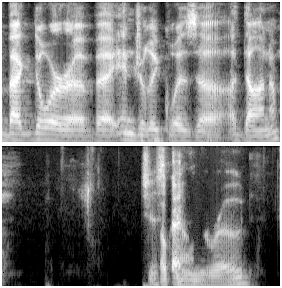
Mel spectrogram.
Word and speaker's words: Adana: Right out the back door of Incirlik was Adana, just down the road. Or should I say Adana?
